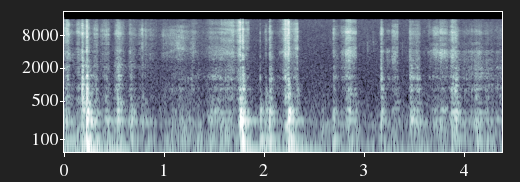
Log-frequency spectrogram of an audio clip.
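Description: A small dark chisel tool lightly scrapes the surface of a small solid plaster fossil dig block. Soft, gritty scratching and rasping strokes are broken by a few louder, sharper scrapes. Each stroke stops quickly with little ring.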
